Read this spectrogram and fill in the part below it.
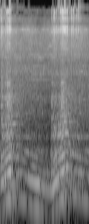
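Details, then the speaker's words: Warm car after a leaky heater matrix repair: two quick throttle blips rise and fall crisply from a steady idle with a sharp bark and no knocks; healthy rev. "oh little proper Ry little thing yeah love a lovely old car"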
